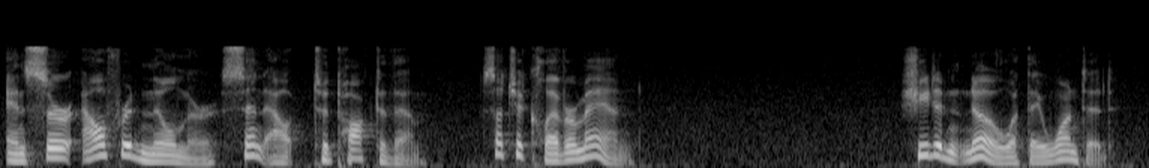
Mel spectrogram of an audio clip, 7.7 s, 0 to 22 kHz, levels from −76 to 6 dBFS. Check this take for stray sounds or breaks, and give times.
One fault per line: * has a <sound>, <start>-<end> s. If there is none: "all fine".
all fine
